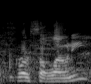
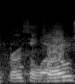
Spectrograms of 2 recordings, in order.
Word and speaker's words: Frosoloni: Paul Frosoloni versus Matt Buckingham. You spelled his name wrong. I did, didn't I? The A is supposed to be an O. There are 3 O's in Frosoloni.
